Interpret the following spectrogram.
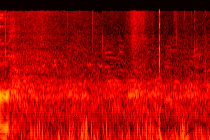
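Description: A flock of geese honking, a continuous chorus of many overlapping calls.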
